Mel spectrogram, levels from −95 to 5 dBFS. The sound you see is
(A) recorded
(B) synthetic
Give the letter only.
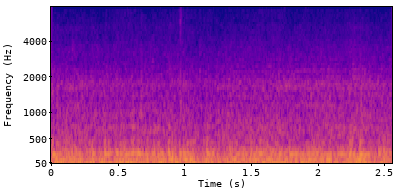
A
